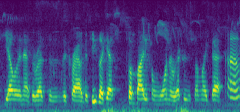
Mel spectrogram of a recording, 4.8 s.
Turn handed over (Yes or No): No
